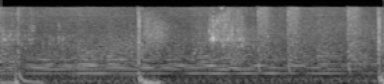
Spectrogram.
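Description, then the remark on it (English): Soda water being poured into a glass, filling it up to the top for a vodka Collins, with several irregular splashy glugs and drips over a faint fizzing hiss and a low steady hum; no one speaks. “Something with bubbles. Fill your glass up to the top.”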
